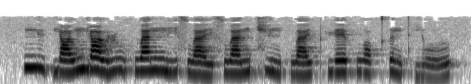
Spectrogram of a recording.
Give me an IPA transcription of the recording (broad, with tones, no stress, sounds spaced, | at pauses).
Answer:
n̪ y˥˩ p j ɑ˧˥ ʊ̯ n̪ j ɑ˥˧ ʊ̯ ɻ u˥˩ x w a˥ n n̪ i˧˥ s w a˨˩ ɪ̯ s w a˧˥ n t͡ɕ y˥˩ n f w a˧˥ ɪ̯ pʰ ɥ ɛ˥ f w ɔ˥˧ kʰ ə˥˩ n t̪ʰ j o˨˩˦ ʊ̯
